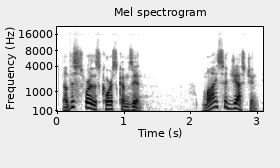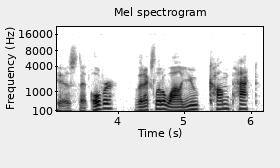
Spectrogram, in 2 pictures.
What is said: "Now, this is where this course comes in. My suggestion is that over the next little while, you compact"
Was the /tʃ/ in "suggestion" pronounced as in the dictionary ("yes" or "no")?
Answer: yes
